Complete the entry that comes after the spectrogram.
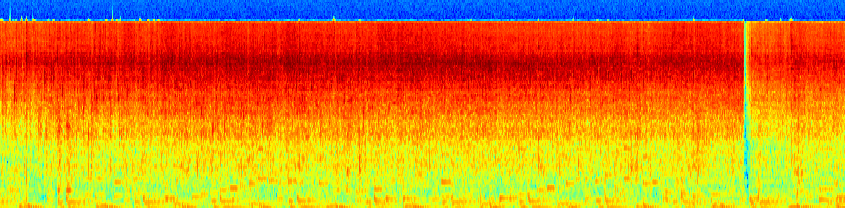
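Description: Chopped onions sizzling steadily as they fry in hot mustard oil in an aluminium kadai, stirred and turned with a steel spatula. Soft background music underneath.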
